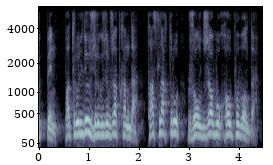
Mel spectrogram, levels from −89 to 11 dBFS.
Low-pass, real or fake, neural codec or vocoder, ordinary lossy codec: 5.4 kHz; fake; vocoder, 44.1 kHz, 128 mel bands every 256 samples, BigVGAN v2; Opus, 64 kbps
